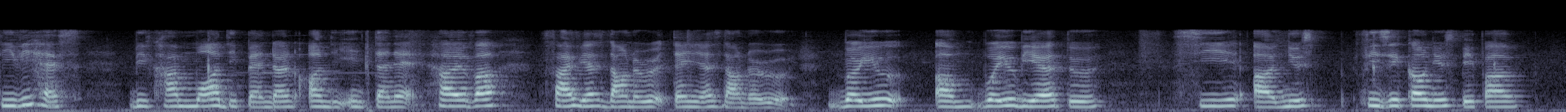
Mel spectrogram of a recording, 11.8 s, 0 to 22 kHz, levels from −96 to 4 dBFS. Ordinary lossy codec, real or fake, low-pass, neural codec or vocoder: none; real; 7.2 kHz; none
